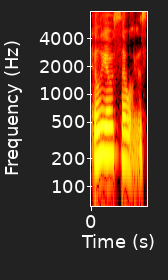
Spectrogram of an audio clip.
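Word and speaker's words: iliopsoas: lateral Rotator adductors and ilos the p is silent just like those IDs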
